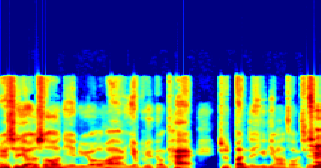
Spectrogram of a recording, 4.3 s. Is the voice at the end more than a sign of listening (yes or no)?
no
